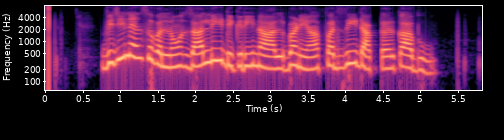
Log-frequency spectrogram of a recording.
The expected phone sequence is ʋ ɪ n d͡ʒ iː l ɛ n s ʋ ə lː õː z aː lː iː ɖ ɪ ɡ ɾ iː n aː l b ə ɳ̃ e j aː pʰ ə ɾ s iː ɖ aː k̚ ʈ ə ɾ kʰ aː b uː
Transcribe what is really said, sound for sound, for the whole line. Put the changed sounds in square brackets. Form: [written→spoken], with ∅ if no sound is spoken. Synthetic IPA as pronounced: ʋ ɪ [n→∅] d͡ʒ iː l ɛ n s ʋ ə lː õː z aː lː iː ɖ ɪ ɡ ɾ iː n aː l b ə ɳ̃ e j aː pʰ ə ɾ [s→z] iː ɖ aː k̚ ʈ ə ɾ [kʰ→k] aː b uː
